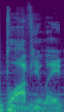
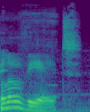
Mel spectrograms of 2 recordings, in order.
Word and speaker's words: bloviate: It's not actually bllulate. I'm I'm definitely saying it wrong. What is it? Bloate. I'm going to just type it in that way. Blaviate. Blaviate. Is that it? Wait. Bloviate.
